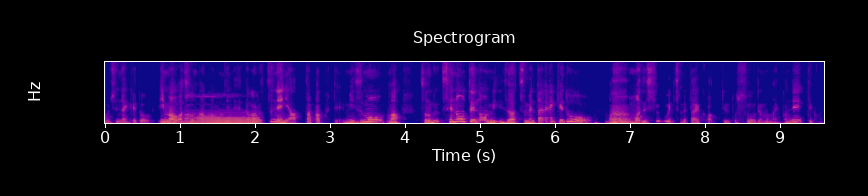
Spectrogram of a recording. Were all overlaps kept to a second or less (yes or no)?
no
